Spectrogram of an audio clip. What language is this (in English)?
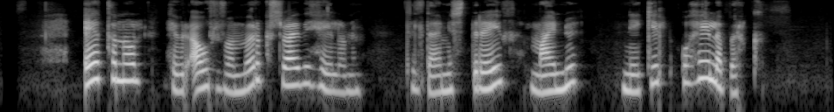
Icelandic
